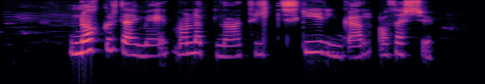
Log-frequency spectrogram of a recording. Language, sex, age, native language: Icelandic, female, 12, Icelandic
